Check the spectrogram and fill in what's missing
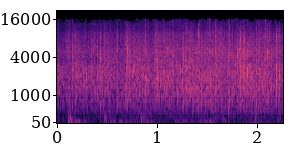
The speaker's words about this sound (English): We're so glad to have you all from A Better Way Ministries. Go ahead and give yourselves a round of applause.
